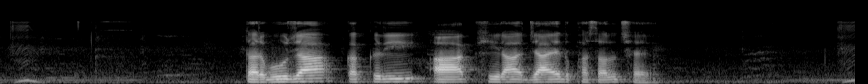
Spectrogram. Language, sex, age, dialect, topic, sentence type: Maithili, male, 41-45, Bajjika, agriculture, statement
